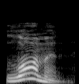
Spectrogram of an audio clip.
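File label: "lawman", British English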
